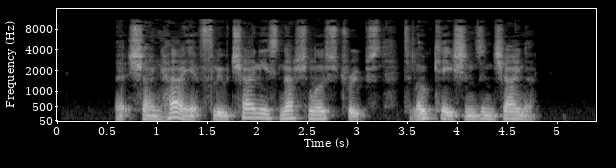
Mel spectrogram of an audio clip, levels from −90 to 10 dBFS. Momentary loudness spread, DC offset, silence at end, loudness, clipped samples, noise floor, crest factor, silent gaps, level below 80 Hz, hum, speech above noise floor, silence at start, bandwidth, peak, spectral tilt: 11 LU; under 0.1%; 0.65 s; -20 LUFS; under 0.1%; -72 dBFS; 18 dB; none; -52 dBFS; none; 52 dB; 0.6 s; 11.5 kHz; -2 dBFS; -5 dB/octave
